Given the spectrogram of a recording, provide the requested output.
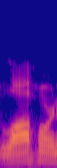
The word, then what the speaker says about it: Lawhon: young Elvis Presley attended La Horn elementary school so there's no R but you are supposed to pronounce the r like la horn from what I'm told so he played some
